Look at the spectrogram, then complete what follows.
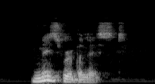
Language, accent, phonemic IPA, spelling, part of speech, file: English, Southern England, /ˈmɪzəɹəbəlɪst/, miserabilist, noun / adjective, LL-Q1860 (eng)-miserabilist.wav
- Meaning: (noun) One who is unhappy, or extols being miserable as a virtue; a philosopher of pessimism; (adjective) Miserable, pessimistic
